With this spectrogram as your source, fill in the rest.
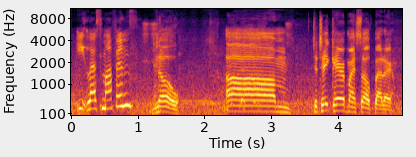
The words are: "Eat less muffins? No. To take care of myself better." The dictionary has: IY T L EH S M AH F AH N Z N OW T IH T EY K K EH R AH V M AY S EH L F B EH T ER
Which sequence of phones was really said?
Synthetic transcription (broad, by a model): IY T L EH S M AH F AH N Z N OW T IH T EY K K EH R AH V M AY S EH L F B EH T ER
